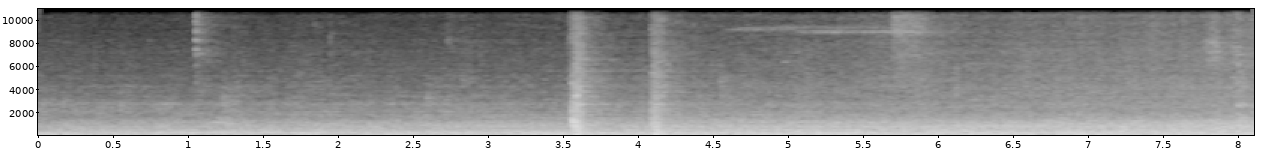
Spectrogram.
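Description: Kintetsu Minami Osaka Line electric train approaching, its rumble growing steadily louder, with two sharp clacks about half a second apart near the middle.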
